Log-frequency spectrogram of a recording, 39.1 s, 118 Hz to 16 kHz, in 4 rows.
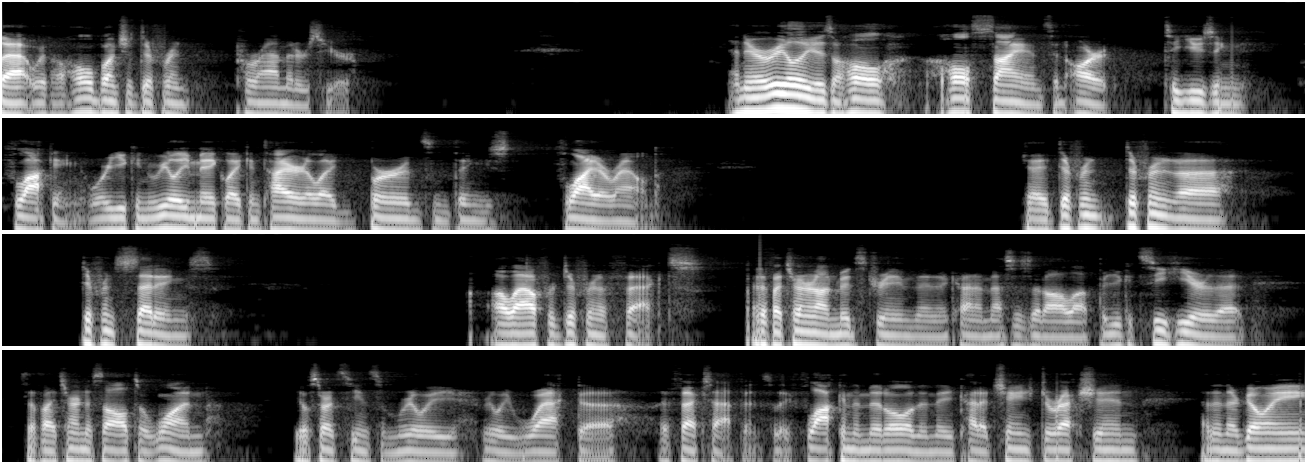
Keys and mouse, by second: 0.1-1.6 drag, 1.9-2.7 middle drag, 4.7 middle click, 7.1-9.1 middle drag, 10.4 middle drag, 10.8-12.4 middle drag, 13.9-15.2 middle drag, 15.7 middle click, 15.9-17.2 drag, 17.7-18.9 middle drag, 20.9-21.2 middle drag, 21.4-23.1 drag, 23.1 middle click, 26.2-26.7 middle drag, 26.7-28.1 drag, 31.4 click, 32.9-34.9 drag.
